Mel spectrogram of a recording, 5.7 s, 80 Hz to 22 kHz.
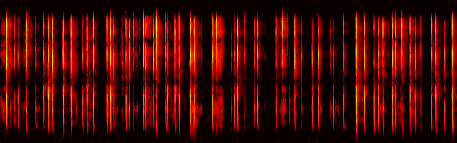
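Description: Long painted acrylic nails tap and click on a small, white, hollow plastic Reach dental floss dispenser held in one hand. About 35 quick, sharp, dry clicks land in an uneven rhythm, with a hollow midrange tone and bright edges. Each click dies almost instantly over a faint, steady low hum.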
